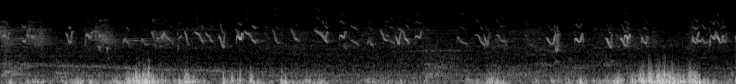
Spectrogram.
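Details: A brood of chicks keeps up a busy chorus of sharp, high, falling peeps, over low bumping and rustling noise that swells twice.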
